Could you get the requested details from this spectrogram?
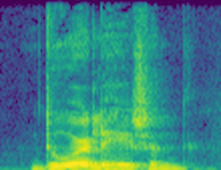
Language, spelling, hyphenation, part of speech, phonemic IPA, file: Dutch, doorlezen, door‧le‧zen, verb, /ˈdoːrˌleː.zə(n)/, Nl-doorlezen.ogg
- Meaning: 1. to read completely, to peruse 2. to continue reading, to resume reading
